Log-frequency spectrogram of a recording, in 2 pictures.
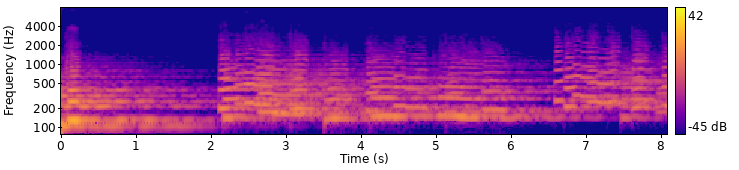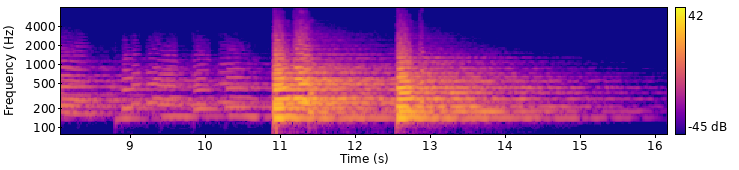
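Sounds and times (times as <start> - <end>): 
celtic music: 10.9 - 15.0.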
